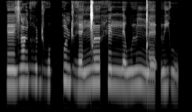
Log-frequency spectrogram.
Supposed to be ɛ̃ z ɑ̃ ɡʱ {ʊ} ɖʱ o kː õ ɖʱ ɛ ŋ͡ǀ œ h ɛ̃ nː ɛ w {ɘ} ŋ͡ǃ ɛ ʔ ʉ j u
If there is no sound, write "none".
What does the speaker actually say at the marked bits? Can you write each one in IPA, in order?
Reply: ɵ, ʉ

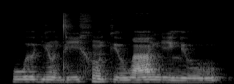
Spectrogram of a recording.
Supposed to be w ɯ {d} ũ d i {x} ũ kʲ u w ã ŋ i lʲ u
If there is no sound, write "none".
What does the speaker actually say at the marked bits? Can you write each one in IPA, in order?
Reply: ɡʲ, x

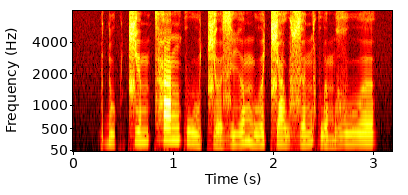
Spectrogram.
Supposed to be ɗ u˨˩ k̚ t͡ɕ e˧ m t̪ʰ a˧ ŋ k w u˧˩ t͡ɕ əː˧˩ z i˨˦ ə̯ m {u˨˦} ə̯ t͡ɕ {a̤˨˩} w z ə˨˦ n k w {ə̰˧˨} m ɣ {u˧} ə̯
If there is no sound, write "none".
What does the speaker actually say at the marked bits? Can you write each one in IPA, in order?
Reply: u˨˦, a̤˨˩, ə̰˧˨, u˧

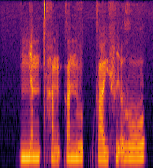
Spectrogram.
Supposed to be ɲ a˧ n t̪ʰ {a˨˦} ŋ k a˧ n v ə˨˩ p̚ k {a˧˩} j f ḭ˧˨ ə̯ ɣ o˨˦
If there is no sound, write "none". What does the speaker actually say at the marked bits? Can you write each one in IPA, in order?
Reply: a̰˧˨, a˧˩

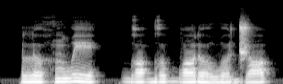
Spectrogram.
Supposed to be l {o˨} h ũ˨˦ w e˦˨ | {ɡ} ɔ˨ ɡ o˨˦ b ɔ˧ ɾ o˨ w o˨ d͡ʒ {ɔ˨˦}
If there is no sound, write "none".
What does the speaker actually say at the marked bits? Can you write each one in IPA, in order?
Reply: o˨, ɡ, ɔ˨˦

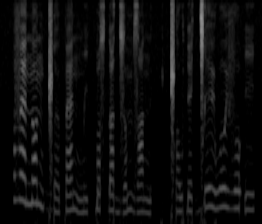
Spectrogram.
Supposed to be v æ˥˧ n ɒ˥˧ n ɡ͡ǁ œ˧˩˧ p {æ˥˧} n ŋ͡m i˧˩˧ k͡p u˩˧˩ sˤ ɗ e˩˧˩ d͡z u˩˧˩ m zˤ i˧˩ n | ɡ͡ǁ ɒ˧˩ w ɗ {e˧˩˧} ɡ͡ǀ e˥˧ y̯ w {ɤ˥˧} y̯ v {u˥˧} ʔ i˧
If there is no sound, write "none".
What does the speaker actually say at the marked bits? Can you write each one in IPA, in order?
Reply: æ˩˧˩, e˧˩, o˥˧, o˥˧

